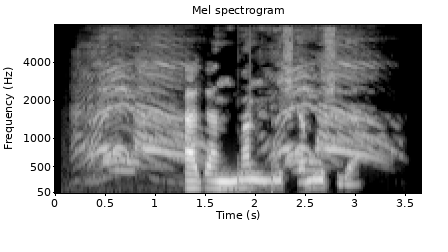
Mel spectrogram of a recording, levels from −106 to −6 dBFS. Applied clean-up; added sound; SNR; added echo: classical method Wiener filter.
